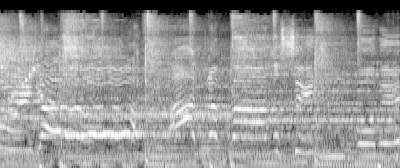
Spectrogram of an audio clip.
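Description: Pop duet sung live by a male and a female singer, with melodic lines that bend and waver, over a full band accompaniment.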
